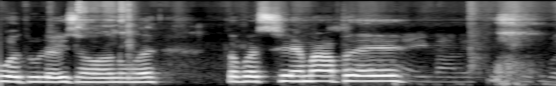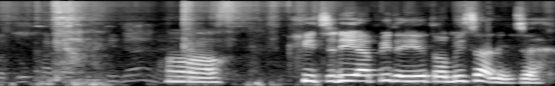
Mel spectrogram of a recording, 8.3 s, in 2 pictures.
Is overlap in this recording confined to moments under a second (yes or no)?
yes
